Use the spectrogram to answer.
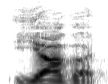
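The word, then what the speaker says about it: yoghurt: यागट, OGHOURT, यहाँ पास जी के बाद H है इसलिए H साइलेंट है।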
